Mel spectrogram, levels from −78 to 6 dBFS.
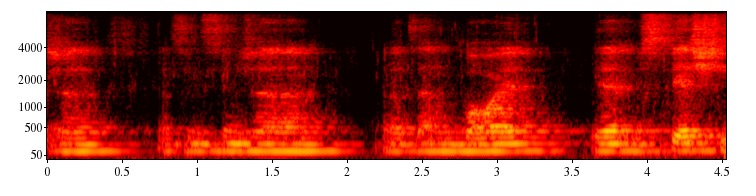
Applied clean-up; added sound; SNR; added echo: neural separator model SepFormer DNS4.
